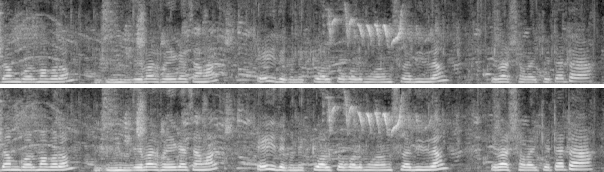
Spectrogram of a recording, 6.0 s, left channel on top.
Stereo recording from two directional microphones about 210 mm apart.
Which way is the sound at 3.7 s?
30° right (ahead or behind).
